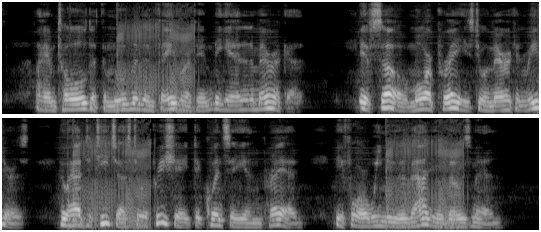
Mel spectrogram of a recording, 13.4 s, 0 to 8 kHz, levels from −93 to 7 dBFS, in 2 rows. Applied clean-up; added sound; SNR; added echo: none; Fart; 15 dB; none.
